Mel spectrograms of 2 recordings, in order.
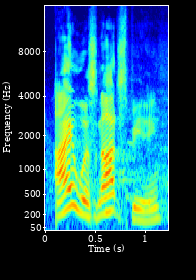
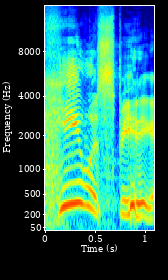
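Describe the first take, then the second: First: "I" punched, then the rest drops; stress on I. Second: "He" high, loud and punched; stress on He. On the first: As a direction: lean on "I" to deny it. Shifts blame from himself. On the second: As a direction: hit "He" hard to blame the friend. Blames his friend. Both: Retold or imitated.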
